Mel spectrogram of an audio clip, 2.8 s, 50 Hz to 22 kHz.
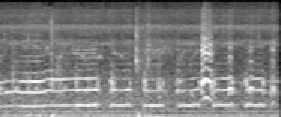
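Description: Hens in Farming Simulator 17 cluck steadily at a farm coop, with overlapping calls and short rhythmic clucks at moderate volume, no talking.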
